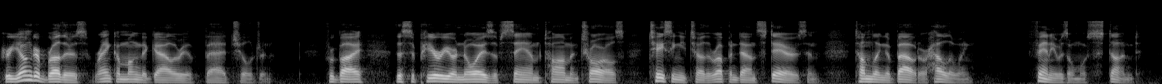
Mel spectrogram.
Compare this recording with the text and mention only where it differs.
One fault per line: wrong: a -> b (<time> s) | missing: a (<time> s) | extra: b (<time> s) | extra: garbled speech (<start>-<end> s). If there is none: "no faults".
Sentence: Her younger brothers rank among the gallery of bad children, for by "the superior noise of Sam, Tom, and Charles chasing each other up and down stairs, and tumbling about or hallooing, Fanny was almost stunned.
no faults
